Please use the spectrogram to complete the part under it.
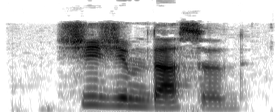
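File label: "сизимдасӧд", Komi, female; kpv audio dict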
